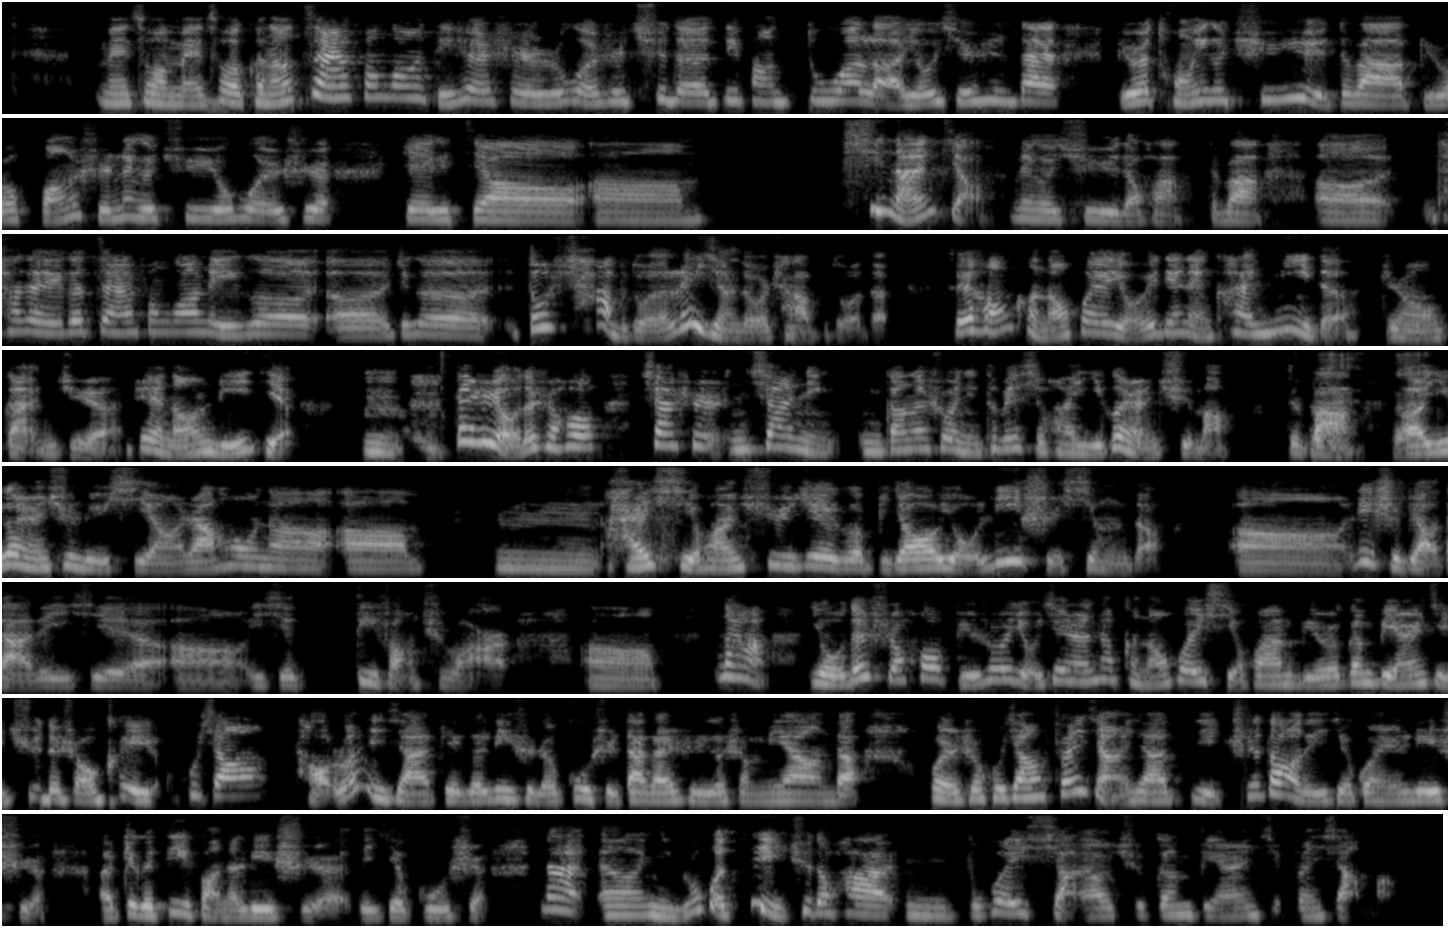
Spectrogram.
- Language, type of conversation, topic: Chinese, podcast, 你最喜欢的独自旅行目的地是哪里？为什么？
- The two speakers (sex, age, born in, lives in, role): female, 35-39, China, United States, host; male, 45-49, China, United States, guest
- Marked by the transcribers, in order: tapping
